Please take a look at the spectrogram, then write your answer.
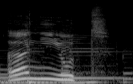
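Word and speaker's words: עניות: Se fala Aniut, Aniut, e significa humildade.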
